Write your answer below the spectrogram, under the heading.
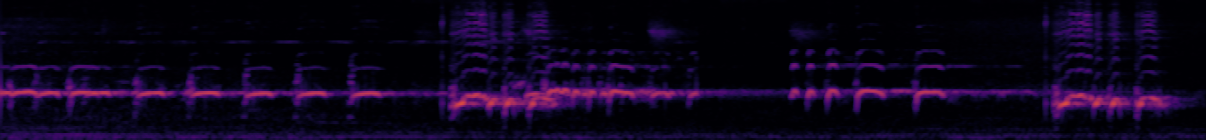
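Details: Male zebra dove (local perkutut) singing to draw other doves to call: short repeated coo notes at a steady pitch, then rolling bubbly phrases with brief gaps between bursts.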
